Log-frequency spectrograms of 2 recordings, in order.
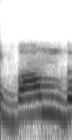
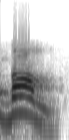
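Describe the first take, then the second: First: "बॉम्ब" with the final b sounded; wrong pronunciation. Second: "बॉम्ब" as bom, no b at the end; silent B. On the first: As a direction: release a b after the m in "बॉम्ब". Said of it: "गलत उच्चारण है". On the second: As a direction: close "बॉम्ब" on the m. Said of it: "न कि बॉम्ब". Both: Shown as a demonstration.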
